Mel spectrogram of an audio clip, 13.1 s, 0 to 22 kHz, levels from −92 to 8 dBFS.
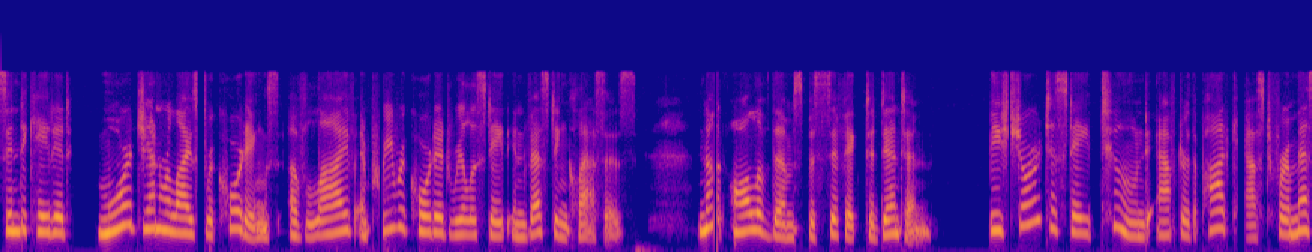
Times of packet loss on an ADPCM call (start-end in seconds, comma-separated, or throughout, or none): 1.96-2.06, 3.78-3.89, 7.12-7.17, 10.06-10.11, 12.36-12.49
